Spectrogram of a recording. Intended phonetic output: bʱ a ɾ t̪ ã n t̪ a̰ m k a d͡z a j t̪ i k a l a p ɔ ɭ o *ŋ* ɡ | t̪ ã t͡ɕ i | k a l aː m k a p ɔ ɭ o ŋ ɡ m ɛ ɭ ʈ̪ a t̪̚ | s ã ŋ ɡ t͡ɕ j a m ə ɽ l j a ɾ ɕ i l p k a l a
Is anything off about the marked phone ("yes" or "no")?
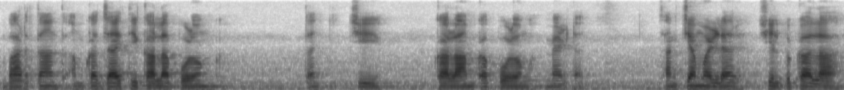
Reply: no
